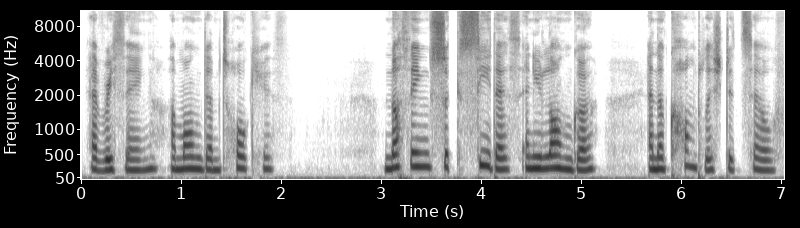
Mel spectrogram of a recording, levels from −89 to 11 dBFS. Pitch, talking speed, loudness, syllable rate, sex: 225 Hz, 95 wpm, -18 LUFS, 4.7 syllables/s, female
